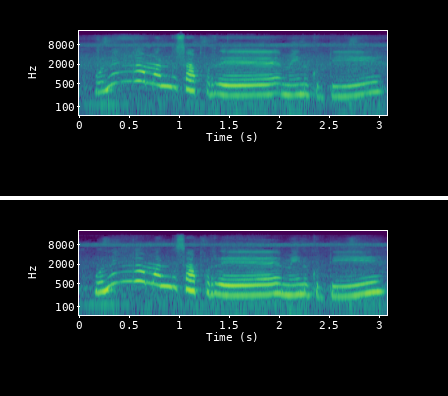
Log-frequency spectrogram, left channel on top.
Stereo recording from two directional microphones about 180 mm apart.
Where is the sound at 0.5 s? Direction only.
45° right (ahead or behind).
